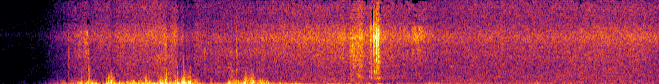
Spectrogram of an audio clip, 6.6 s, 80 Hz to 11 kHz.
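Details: Honey bees from a backyard colony in week 5, started with 15000 bees in May 2017 and filmed on GoPro cameras; a close, rough low buzzing swells in pulsing bursts for two seconds, then fades into a softer steady drone.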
